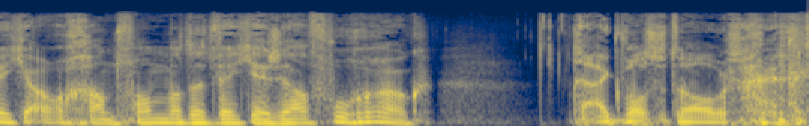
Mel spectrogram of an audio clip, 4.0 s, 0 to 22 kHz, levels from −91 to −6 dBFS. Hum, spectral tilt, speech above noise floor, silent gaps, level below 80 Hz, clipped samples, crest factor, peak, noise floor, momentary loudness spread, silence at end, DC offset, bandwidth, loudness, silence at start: none; -4.5 dB/octave; 22 dB; none; -44 dBFS; under 0.1%; 12 dB; -2 dBFS; -37 dBFS; 6 LU; 0 s; under 0.1%; 14.5 kHz; -15 LUFS; 0 s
